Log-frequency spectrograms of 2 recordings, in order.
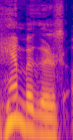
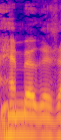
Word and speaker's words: hamburger: Pour ça concerne les prononciations, ou après hamburgers à son mot qui est trois syllabes, je dis hamburger, hamburger, mon manger. Bon, tu manges, moi, hamburger à mort. Tu y es, on achète, bam, tu hamburger. Si tout le monde a un petit cheese ou un petit fromage, du bon en bouche en pile, it's very tasty. N'a pas remarqué que dans mon hamburger, ça a comme t'as dit, il y a trois syllabes là-dedans. Côté appui et puis plus ça, c'est sous premier syllabe là.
